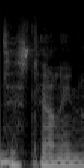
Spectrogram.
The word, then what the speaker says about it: Easterlin: Easterlin. Easterlin, ouais.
